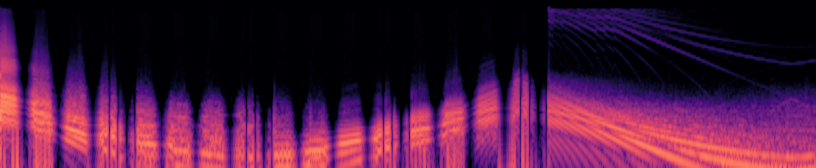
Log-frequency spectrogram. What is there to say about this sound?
An Fx usable in trance music - or whatever your imagination can create.
Dance, Processed, Fx, Psytrance, Trance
